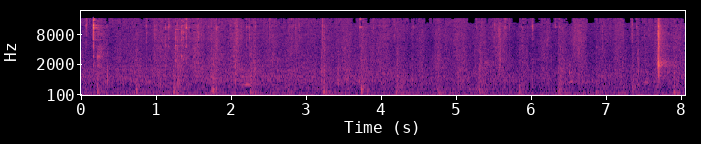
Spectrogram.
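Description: Footsteps walk steadily along a hard floor.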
